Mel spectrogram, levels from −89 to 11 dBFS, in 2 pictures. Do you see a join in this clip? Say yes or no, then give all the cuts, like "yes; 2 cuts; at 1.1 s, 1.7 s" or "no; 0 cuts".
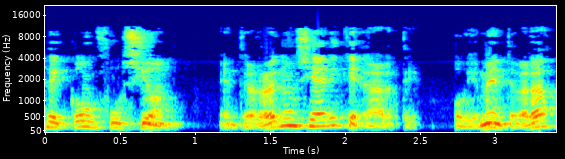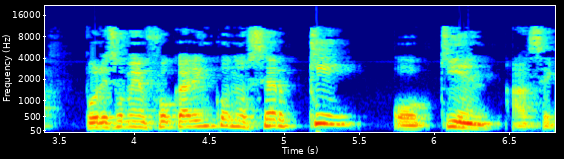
yes; 2 cuts; at 3.6 s, 5.6 s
